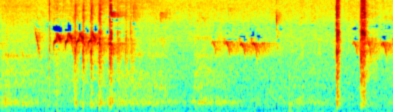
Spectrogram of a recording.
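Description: Wild birds chirping: a quick run of short, falling notes about a second in and another around the middle. Two sharp clicks come near the end.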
